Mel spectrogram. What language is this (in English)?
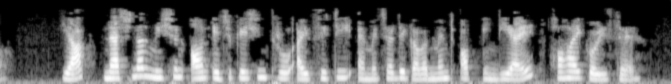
Assamese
